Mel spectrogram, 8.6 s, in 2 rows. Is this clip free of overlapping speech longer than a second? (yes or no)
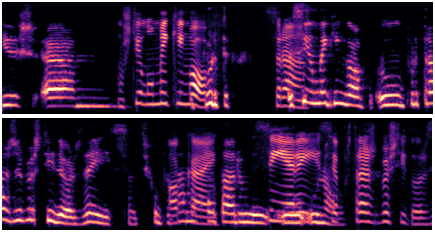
no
